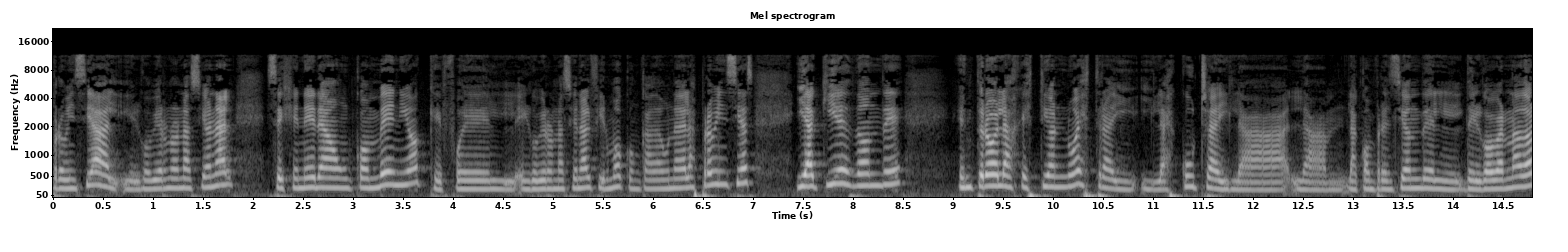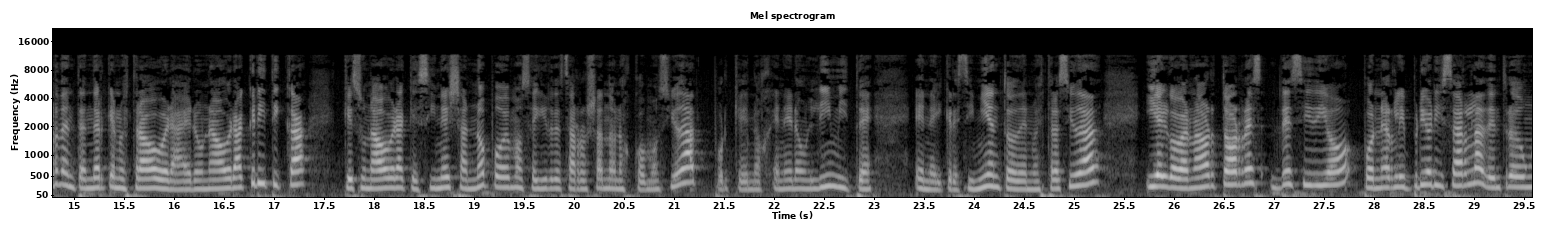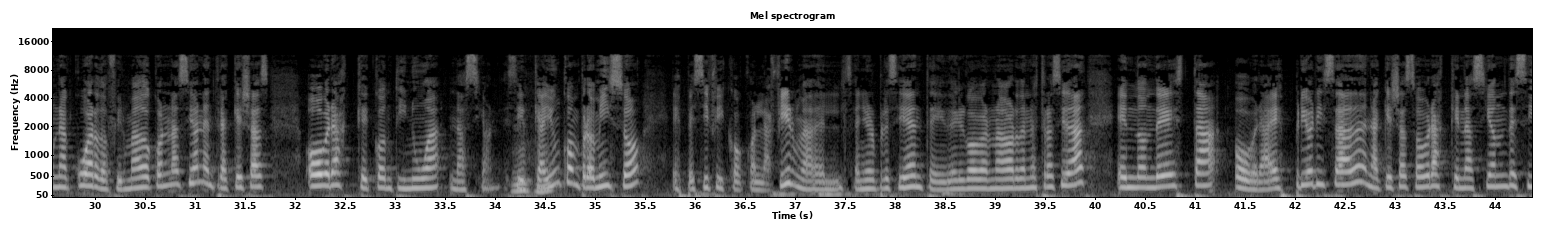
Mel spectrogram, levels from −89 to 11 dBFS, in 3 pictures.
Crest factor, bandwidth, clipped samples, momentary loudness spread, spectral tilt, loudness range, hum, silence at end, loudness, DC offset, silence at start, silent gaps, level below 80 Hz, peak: 22 dB; 11.5 kHz; under 0.1%; 10 LU; -4.5 dB/octave; 5 LU; none; 0 s; -22 LUFS; under 0.1%; 0 s; none; -40 dBFS; 0 dBFS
